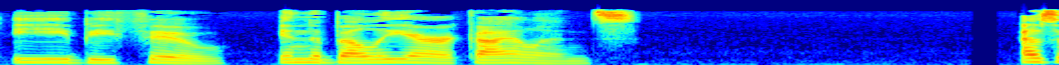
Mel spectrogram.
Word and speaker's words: Ibiza: This is seen in other locations set up by the Etruscans, who are the Pelasgians, such as Ibiza, pronounced Eebithu, in the Balearic Islands.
